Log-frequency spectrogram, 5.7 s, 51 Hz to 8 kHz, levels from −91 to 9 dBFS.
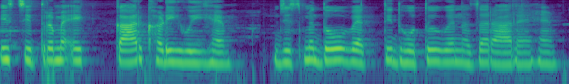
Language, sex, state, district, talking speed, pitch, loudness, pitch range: Hindi, female, Gujarat, Valsad, 180 wpm, 195 Hz, -18 LUFS, 185-215 Hz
